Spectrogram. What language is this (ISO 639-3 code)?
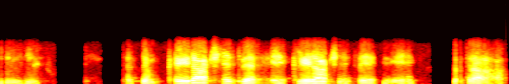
san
